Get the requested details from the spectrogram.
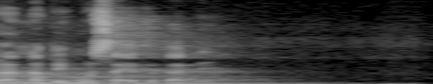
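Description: A young man speaks calmly into a headset microphone.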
